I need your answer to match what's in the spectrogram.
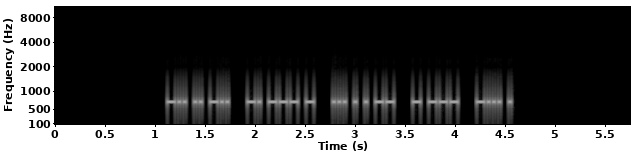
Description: Morse code, heard as a keyed tone, about 44 wpm, 700 Hz. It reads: DID NOT SEEM TO BE
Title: Sets of 5 Words Encore 45wpm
